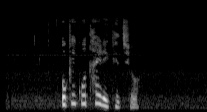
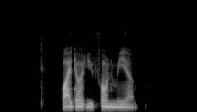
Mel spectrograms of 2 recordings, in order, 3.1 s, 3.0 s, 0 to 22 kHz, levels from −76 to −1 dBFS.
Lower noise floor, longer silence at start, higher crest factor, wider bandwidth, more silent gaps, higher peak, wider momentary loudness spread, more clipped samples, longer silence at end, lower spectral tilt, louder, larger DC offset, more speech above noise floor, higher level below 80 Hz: second, -61 dBFS vs -86 dBFS; first, 0.95 s vs 0.6 s; about the same, 22 dB vs 22 dB; first, 11.5 kHz vs 7 kHz; neither; first, -4 dBFS vs -8 dBFS; first, 16 LU vs 7 LU; neither; first, 1.05 s vs 0.9 s; about the same, -5.5 dB/octave vs -6 dB/octave; first, -24 LUFS vs -29 LUFS; neither; second, 38 dB vs 58 dB; second, -82 dBFS vs -70 dBFS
